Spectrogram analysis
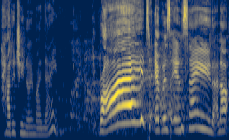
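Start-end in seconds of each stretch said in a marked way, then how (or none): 0.0-1.2 stunned, startled, freaked-out, shocked. Retelling a woman's reaction to hearing her name guessed: imitating a freaked-out woman. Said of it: "as freaked out as she was".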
